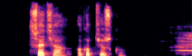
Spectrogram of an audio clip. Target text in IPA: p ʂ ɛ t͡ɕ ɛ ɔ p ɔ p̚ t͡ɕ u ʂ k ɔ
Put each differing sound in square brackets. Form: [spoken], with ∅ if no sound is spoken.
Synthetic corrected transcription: [t] ʂ ɛ t͡ɕ [a] ɔ [k] ɔ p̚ t͡ɕ u ʂ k [u]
